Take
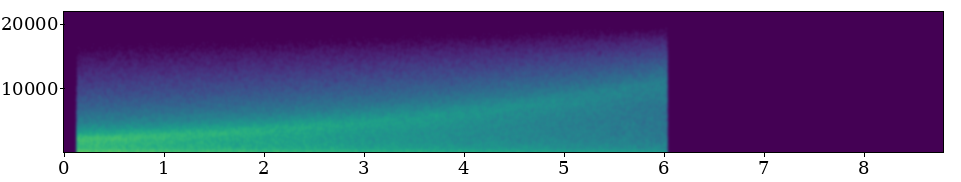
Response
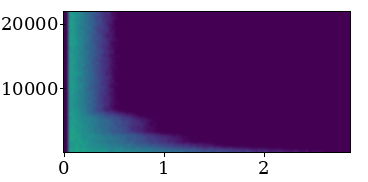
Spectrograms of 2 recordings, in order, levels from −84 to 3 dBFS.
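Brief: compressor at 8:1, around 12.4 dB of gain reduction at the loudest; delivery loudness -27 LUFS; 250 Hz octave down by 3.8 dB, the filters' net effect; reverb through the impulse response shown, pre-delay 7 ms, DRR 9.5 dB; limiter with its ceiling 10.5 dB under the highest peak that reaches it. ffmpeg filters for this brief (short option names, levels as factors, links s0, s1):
-filter_complex "[0:a]equalizer=f=250:t=o:g=-5.5,acompressor=threshold=0.0398:ratio=8,alimiter=limit=0.0631:level=0:latency=1,asplit=2[s0][s1];[1:a]atrim=start_sample=2205,adelay=7[s2];[s1][s2]afir=irnorm=-1:irlink=0,volume=0.0398[s3];[s0][s3]amix=inputs=2:normalize=0,volume=1.88"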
